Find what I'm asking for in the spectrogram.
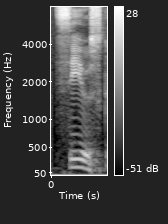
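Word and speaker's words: Zeus (Ζεύς): Und dann haben wir dieses EU, das wie in Zeus, das wird also Zeus gesprochen, das wird nicht OI gesprochen.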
